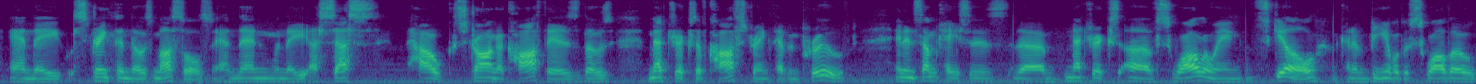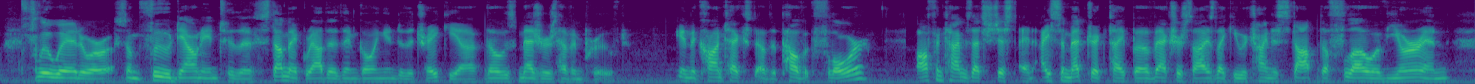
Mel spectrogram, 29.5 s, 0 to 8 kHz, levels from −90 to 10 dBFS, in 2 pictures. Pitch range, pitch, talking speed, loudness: 105-115 Hz, 110 Hz, 165 wpm, -26 LUFS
